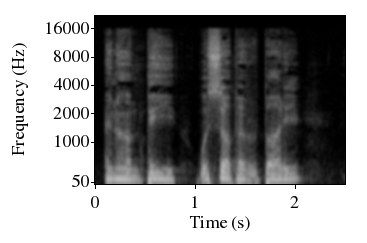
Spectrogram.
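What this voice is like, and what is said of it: Tough-sounding imitation of another person. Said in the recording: “that's the same voice I've been using for you for like 10 years ... Your impression of me sounds cooler than the fucking real me ... I sound tough”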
